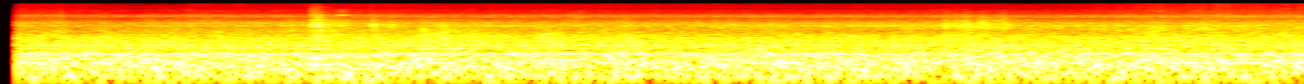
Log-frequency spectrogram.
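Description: Fire engine's diesel engine running at a steady speed to drive its pump, a constant mechanical hum, with a couple of faint brief clinks.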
